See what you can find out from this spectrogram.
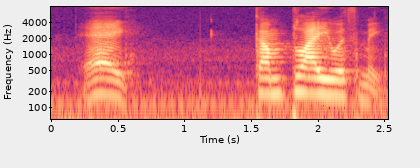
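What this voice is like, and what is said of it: Raspy New York character voice. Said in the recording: “This sounds eerily similar to the accent that the flowers had in our story last week. ... I'm trying not to make it raspy. ... They all sound like New Yorkers. They all sound like raspy New Yorkers.”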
